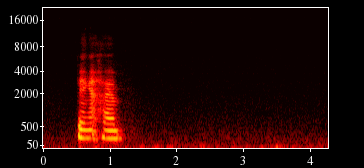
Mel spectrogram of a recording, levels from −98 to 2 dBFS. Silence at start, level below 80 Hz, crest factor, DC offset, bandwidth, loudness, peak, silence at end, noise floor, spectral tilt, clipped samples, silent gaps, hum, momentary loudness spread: 0.5 s; -74 dBFS; 24 dB; under 0.1%; 16.5 kHz; -35 LUFS; -18 dBFS; 3.1 s; -75 dBFS; -6.5 dB/octave; under 0.1%; none; none; 5 LU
